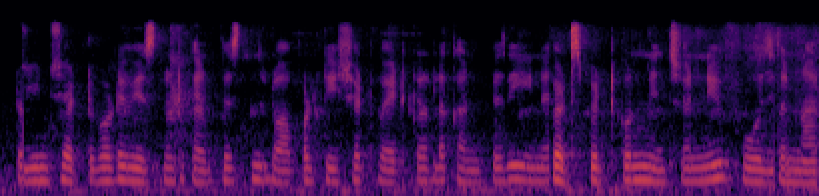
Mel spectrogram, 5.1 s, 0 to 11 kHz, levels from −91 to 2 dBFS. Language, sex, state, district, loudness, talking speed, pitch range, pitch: Telugu, female, Andhra Pradesh, Visakhapatnam, -47 LUFS, 175 wpm, 170-185 Hz, 180 Hz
